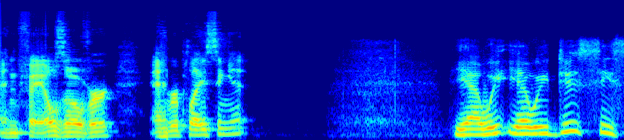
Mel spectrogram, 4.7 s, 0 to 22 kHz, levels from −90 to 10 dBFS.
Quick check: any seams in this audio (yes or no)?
yes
